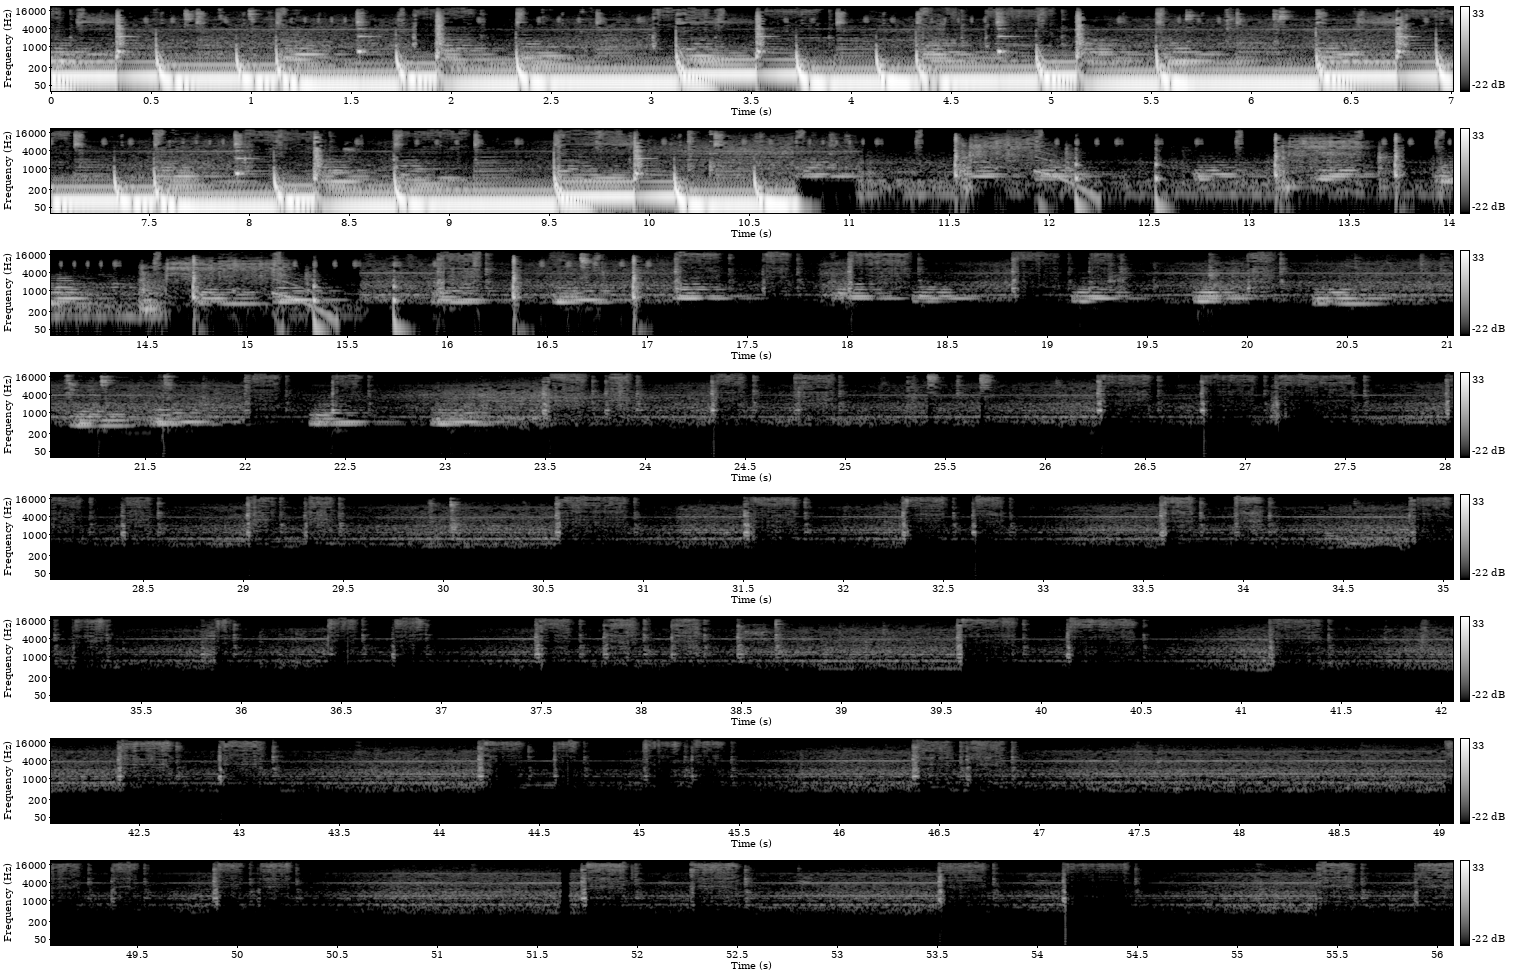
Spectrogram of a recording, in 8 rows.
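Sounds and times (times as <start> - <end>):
machine whine: 0.0 - 24.0
tools scraping on metal: 9.8 - 24.0.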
